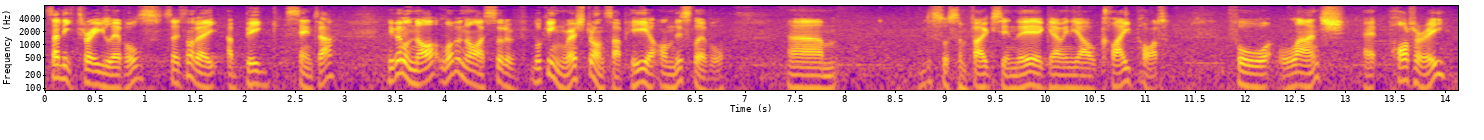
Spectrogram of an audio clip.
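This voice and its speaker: A man giving casual, unhurried walk-around commentary as a travel vlogger, chatting about what he observes. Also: fairly low pitch, animated, a bit bright. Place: walking around an open-air shopping mall. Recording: outdoor urban and traffic noise.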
